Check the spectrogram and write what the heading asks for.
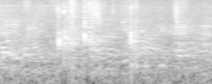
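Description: About four sharp knocks of a paddleball being struck and bouncing off paddle, wall and court, a few tenths of a second apart, over background voices.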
